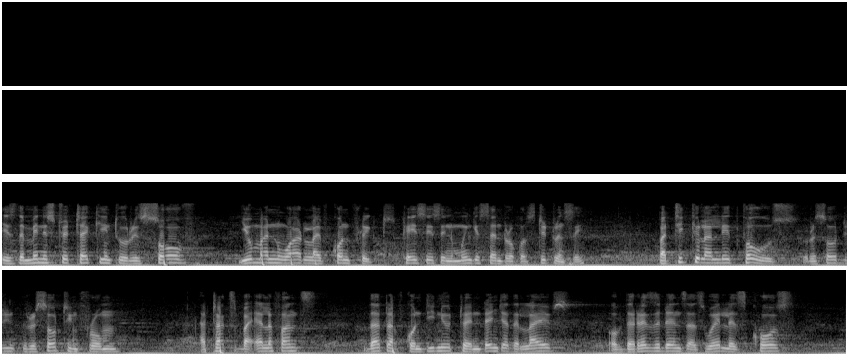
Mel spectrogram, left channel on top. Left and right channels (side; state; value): left; silent; digital silence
